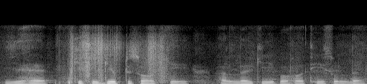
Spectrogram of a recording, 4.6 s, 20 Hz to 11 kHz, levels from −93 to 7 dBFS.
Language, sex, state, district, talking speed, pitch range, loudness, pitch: Hindi, male, Bihar, Kaimur, 130 wpm, 100-115 Hz, -19 LUFS, 100 Hz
